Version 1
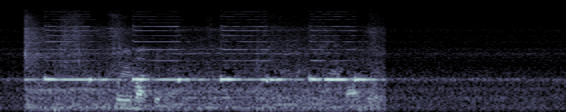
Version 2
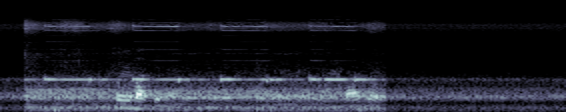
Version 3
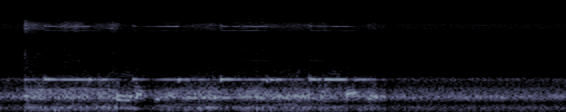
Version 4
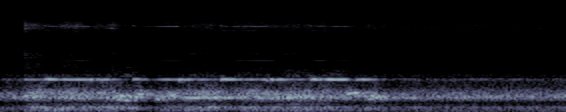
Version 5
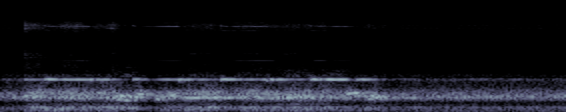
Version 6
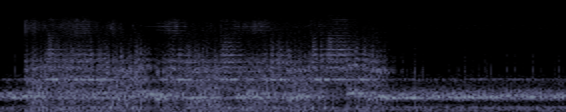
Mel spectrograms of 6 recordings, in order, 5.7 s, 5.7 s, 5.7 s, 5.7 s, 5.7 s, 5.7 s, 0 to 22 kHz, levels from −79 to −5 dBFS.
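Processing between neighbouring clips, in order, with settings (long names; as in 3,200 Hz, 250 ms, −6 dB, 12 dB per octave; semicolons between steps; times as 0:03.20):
drawn EQ curve 170 Hz 0 dB, 340 Hz −16 dB, 560 Hz +15 dB, 860 Hz −3 dB, 1,700 Hz −17 dB, 3,800 Hz −24 dB, 5,700 Hz −28 dB, 8,700 Hz +14 dB, 13,000 Hz −30 dB; level +3 dB
downward compressor 20 to 1, threshold −30 dBFS, peak gain reduction 23 dB; level −4 dB
brickwall limiter −31 dBFS, peak gain reduction 5.5 dB; convolution reverb RT60 0.40 s, pre-delay 3 ms, DRR −7 dB; level −5.5 dB
no processing that can be heard
wave folding −34 dBFS; single-tap delay 84 ms −6 dB; level −1.5 dB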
